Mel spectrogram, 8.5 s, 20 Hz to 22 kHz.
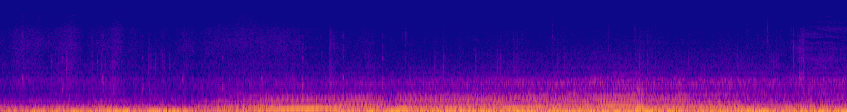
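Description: A 2023 Audi RS 5 Sportback engine rumbles steadily while driving, with a deep low drone rising in pitch through gentle acceleration, close and fairly loud, with no talking.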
